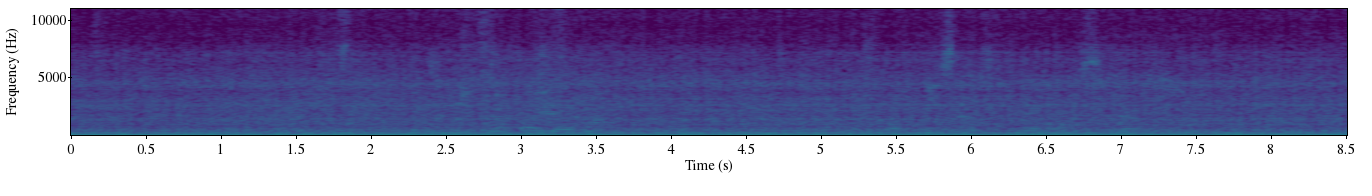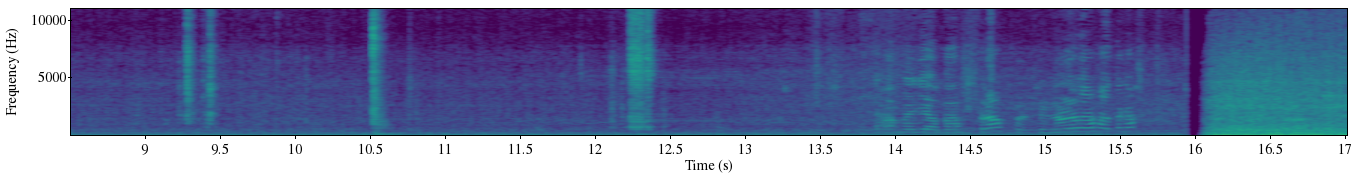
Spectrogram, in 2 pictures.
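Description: A van engine hums steadily while driving.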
